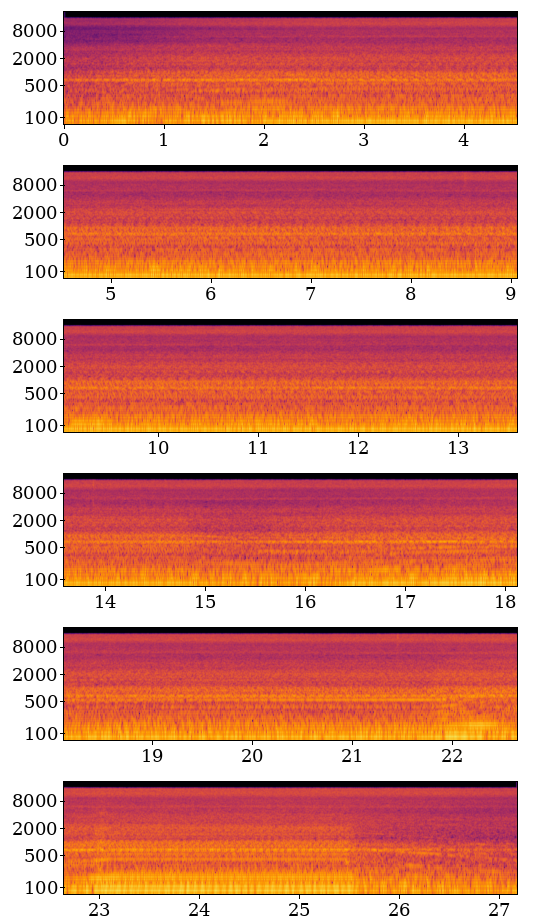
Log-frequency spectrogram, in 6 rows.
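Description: Mercedes-Benz OM457 hLA inline-six turbodiesel in a Tourismo coach, revved in neutral with the engine still below operating temperature. It is held at raised revs, dips briefly, then climbs in steps to a higher held rev before falling back toward idle near the end.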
